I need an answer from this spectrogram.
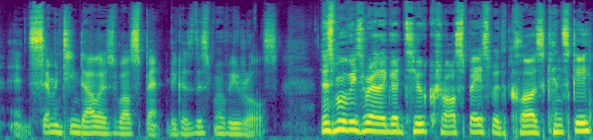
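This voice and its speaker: The speech moves at a fairly quick pace with ordinary pitch variation, in a dry sound with no echo over a quiet background. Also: man. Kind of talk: casual vlog chat. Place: home room. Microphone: phone near.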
